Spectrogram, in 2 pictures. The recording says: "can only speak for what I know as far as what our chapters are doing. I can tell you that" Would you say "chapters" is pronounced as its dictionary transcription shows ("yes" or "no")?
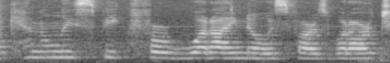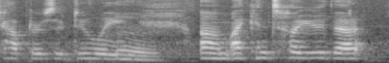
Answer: yes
